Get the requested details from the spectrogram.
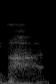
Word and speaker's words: Voth: Yeah, like that is, that sound is how you say Voth.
